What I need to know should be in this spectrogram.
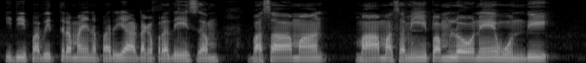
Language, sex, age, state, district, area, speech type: Telugu, male, 18-30, Andhra Pradesh, Srikakulam, urban, read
